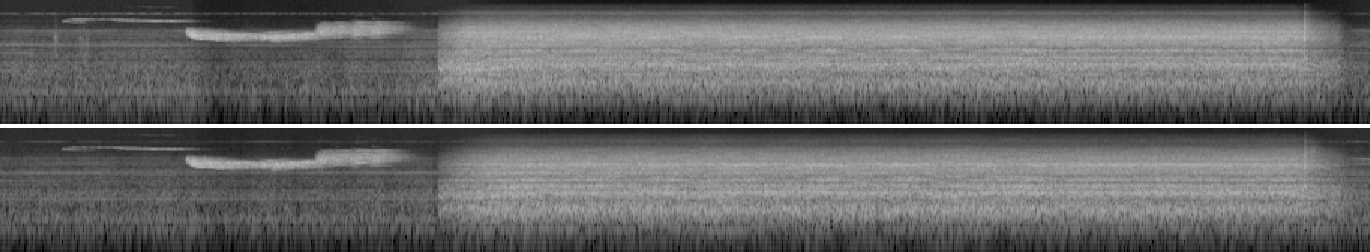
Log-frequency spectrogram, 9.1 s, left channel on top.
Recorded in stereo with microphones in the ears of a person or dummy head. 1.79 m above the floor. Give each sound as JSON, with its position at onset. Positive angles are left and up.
{"t": 0.4, "sound": "a bird", "side_deg": 5, "distance_m": 0.8}
{"t": 2.9, "sound": "a hair dryer", "side_deg": 25, "distance_m": 0.5}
